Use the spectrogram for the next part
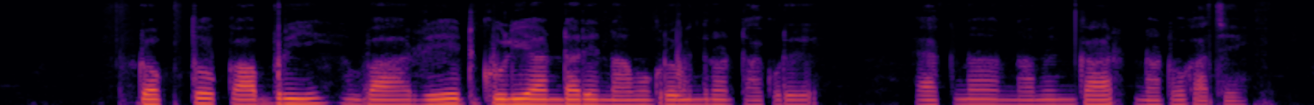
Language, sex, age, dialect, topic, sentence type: Bengali, male, 18-24, Rajbangshi, agriculture, statement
